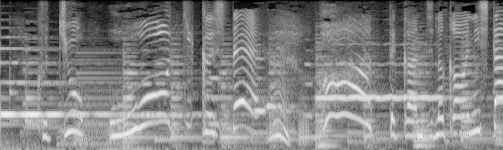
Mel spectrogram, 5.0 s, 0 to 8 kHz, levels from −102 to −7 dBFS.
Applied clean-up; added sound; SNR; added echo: none; Piano; 7 dB; none.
